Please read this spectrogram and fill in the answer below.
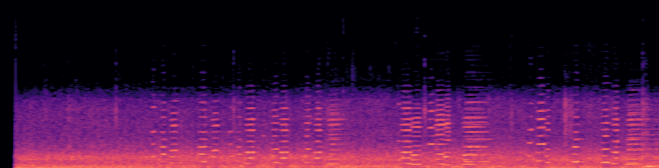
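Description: Steady road-traffic noise with an accordion playing a quick string of short single notes, beginning about a second and a half in.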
